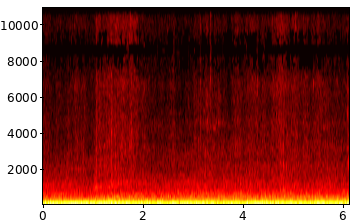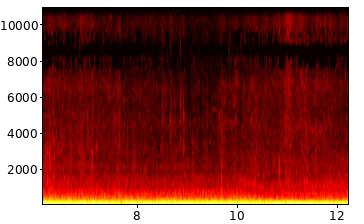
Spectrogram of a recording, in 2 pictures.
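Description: A car engine rumbles low and steady inside a moving car.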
